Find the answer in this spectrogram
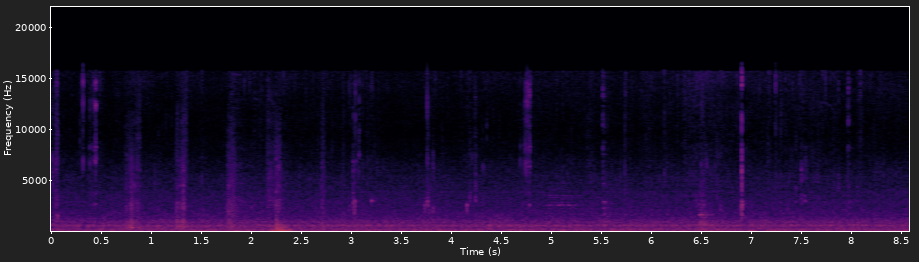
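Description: A person chewing grilled lamb, with a few light clicks of chopsticks against the dishes, over a steady background hum.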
